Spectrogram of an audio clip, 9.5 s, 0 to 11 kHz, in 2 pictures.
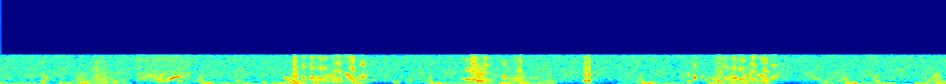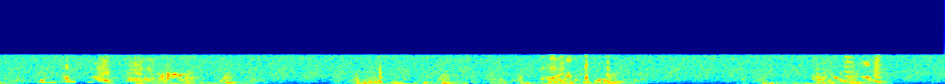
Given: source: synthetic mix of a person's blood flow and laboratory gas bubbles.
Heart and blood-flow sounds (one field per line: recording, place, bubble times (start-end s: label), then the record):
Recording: Doppler ultrasound of blood flow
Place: precordium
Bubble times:
0.18-0.27 s: bubbles
0.40-0.95 s: bubbles
1.17-1.22 s: bubbles
1.30-1.36 s: bubbles
1.41-1.90 s: bubbles
1.95-2.08 s: bubbles
2.29-2.79 s: bubbles
2.89-2.99 s: bubbles
3.40-3.90 s: bubbles
4.03-4.46 s: bubbles
4.91-5.12 s: bubbles
5.16-5.33 s: bubbles
5.35-5.78 s: bubbles
6.47-6.88 s: bubbles
7.08-7.28 s: bubbles
7.42-7.95 s: bubbles
8.79-9.20 s: bubbles
From the record:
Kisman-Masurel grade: 242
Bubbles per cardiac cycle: several, 3 to 8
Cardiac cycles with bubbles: 100%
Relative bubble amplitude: moderate (0.250 to 0.450)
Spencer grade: 3 (all of the cardiac periods contain showers or single bubble signals, but not dominating or overriding the cardiac motion signals)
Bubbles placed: only in the low amplitude regions of the cardiac cycle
